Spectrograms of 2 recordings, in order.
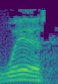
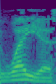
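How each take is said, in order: First: Said in the usual way. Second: "Wayes" split into two syllables, WAY-es; two-syllable country pronunciation. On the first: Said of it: "two syllables when they pronounce my name. Instead of West". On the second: Retold or imitated. Preacher imitating older Buford people saying his name, two-syllable "Wayes". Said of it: "older people that still uses two syllables when they pronounce".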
